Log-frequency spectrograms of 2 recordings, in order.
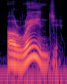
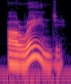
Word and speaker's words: arrange: 뜻이 되겠습니다 이번 단어는 arrange arrange arange라고 발음하시면 되겠고요 이때 강세는 중간 부분에 있는 a 강세가 있습니다 맨 앞에 있는 a 아니라 중간 부분에 있는 a 강세가 있고요 그래서라고 발음하시면 좋겠습니다 는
